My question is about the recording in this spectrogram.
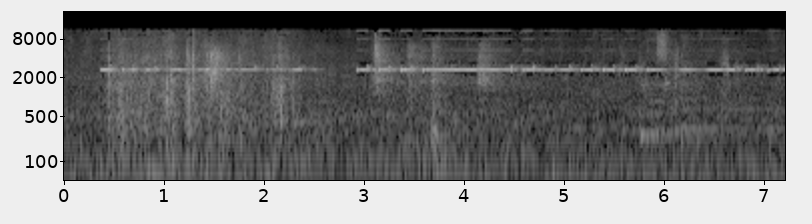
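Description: An anti-theft alarm set off by tagged jackets gives a faint, high, steady electronic tone. It breaks off once briefly and then resumes over soft rustling and shuffling.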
